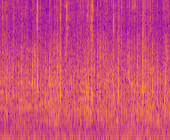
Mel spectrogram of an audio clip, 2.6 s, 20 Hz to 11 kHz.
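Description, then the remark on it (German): A busy street scene in Hamburg's Neustadt in the mid-19th century, with horse-drawn carriages rolling by among street vendors, vegetable sellers and maids, hooves clattering steadily beneath a dense, continuous murmur of crowd voices and bustle, fairly loud throughout. “Zwischen Straßenhändlern, vorbeifahrenden Pferdekutschen, Gemüseverkäuferinnen und Dienstmädchen sticht Johann Wilhelm Benz deutlich heraus.”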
